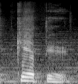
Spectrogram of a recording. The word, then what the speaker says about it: Keter: lá número um aqui no desenho A palavra keter e você fala que ter na verdade nós falamos queter tá bom mas esse aí é um erro pequeno é um erro simples mas é keter e não quer que ter está errado é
